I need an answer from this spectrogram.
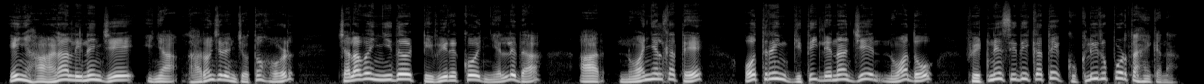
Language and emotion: Santali, surprised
